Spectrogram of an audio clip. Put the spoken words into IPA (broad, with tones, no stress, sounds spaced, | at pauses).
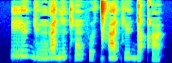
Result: r y˦ ɟ y˨ ŋ ɡ a˦ ɟ ə̃˦ cʰ õ˨ f ɯ˨ ǀʰ a˦ c y˦ ɟ ɯ˨ qʼ ə̃˨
